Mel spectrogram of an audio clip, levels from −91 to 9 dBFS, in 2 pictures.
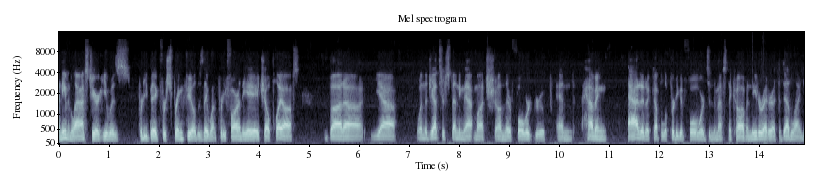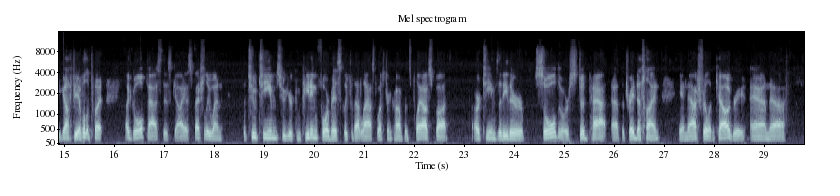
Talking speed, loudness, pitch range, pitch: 195 wpm, -17 LUFS, 90-100 Hz, 95 Hz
